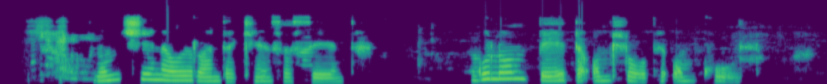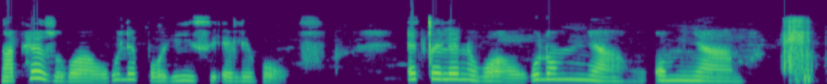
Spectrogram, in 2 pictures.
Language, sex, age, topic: North Ndebele, female, 25-35, health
